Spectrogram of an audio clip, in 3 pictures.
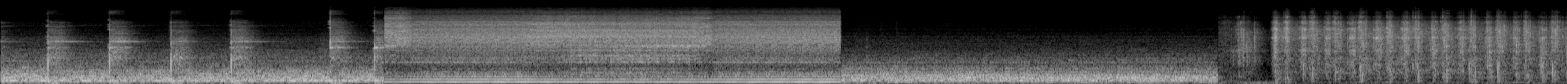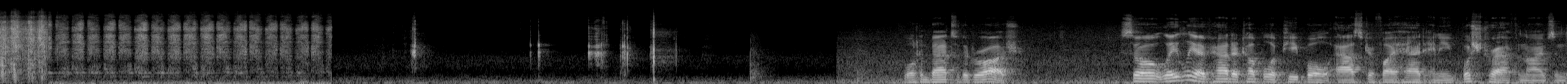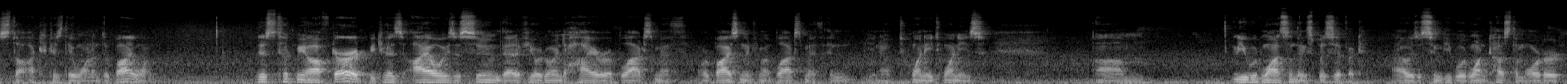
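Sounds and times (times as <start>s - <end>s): hammer blows: 0.0s - 8.4s
machine hum: 0.0s - 12.2s
sanding of blade: 3.8s - 8.4s, 12.7s - 19.0s.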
